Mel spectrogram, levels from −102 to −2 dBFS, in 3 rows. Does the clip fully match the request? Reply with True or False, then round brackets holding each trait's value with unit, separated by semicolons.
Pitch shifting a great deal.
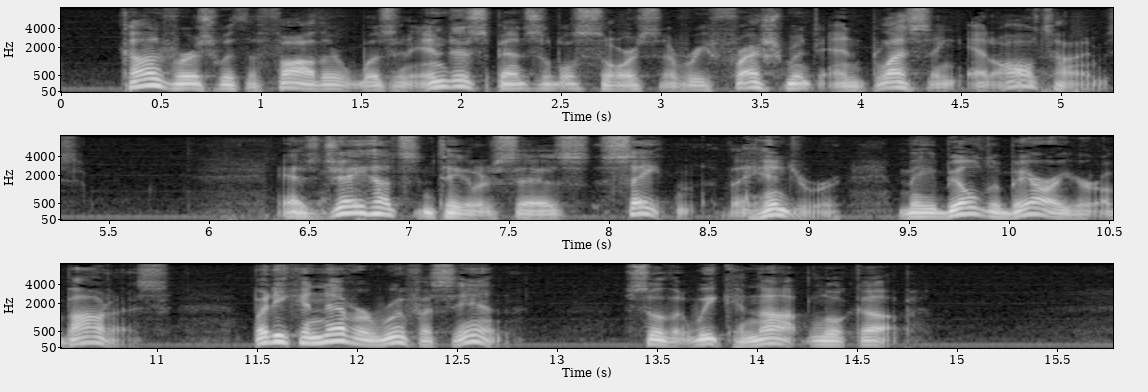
True (6.5 semitones)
